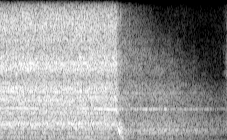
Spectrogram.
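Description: A pneumatic tool hisses loudly.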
